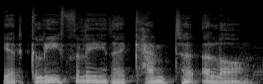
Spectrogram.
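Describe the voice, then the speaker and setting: Game role: ancient eternal envoy of darkness, bottomless low voice, slow, solemn, portentous delivery. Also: male voice, steady tone. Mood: grave, ominous. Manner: grave, brooding, measured, portentous. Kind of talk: scripted game monologue, cryptic poetic narration.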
